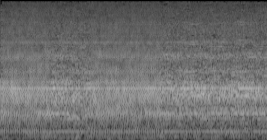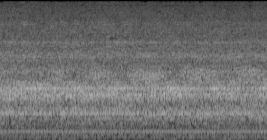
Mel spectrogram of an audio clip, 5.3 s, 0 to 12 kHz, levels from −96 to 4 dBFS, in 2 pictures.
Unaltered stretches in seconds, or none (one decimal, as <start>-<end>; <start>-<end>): 0.5-0.9; 1.6-5.3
